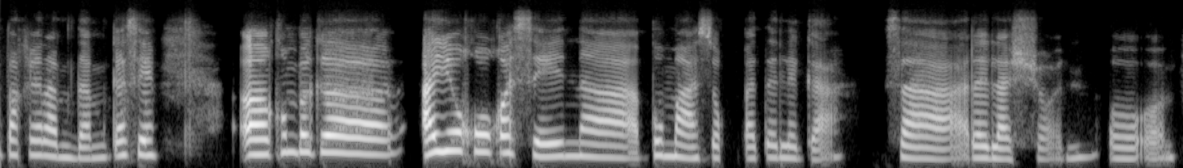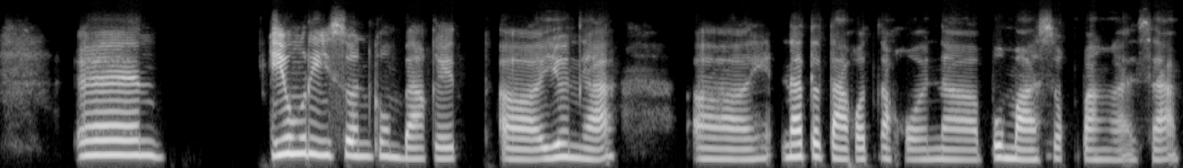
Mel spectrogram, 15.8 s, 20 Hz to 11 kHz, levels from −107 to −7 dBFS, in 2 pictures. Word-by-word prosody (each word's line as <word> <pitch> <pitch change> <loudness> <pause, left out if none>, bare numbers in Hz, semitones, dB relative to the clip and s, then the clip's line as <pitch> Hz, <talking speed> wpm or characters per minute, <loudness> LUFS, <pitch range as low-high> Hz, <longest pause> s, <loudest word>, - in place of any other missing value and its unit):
pakiramdam. 250 -6 -3
Kasi, 280 +2 -1 0.6
ah, 295 -3 +9
kumbaga 330 -3 +4 0.2
ayoko 350 +2 +7
kasi 295 -6 +1
na 245 -3 0
pumasok 230 -5 -3
pa 220 - -6
talaga 225 -2 -8 0.3
sa 215 -4 -1
relasyon. 220 +3 -5
Oo. 215 +2 -9 0.6
And 285 -2 +2 0.7
yung 310 +2 +6
reason 280 -3 0
kung 255 -3 -4
bakit, 215 0 -4 0.3
ah, 200 -1 -1
yun 240 +2 0
nga, 200 0 -1 0.6
ah, 205 -2 -4
hi 215 +2 -11
natatakot 235 -5 0
ako 200 -2 -7
na 195 -1 -6
pumasok 210 -2 -2
pa 195 - -3
nga 190 -1 -11
sa, 195 - -6
235 Hz, 115 wpm, -26 LUFS, 210-280 Hz, 0.7 s, ah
